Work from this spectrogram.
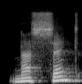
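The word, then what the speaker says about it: nascent: that so that's and cultivating that eagerness nurtures nent how do you pronounce it n a s c n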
